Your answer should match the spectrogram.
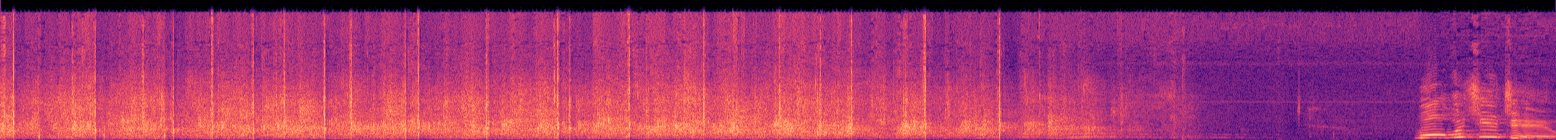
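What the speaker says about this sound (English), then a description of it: "a big adrenaline shot of applause, please, for our first FameLab finalist" Crowd at a school science-communication competition final applauds the first finalist, loud dense clapping that fades out over several seconds before a voice begins speaking.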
